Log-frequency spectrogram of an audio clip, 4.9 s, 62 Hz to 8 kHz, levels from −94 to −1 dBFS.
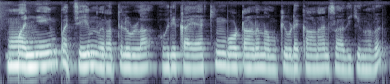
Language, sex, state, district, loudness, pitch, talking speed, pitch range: Malayalam, male, Kerala, Kollam, -17 LUFS, 165 Hz, 110 wpm, 160-175 Hz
